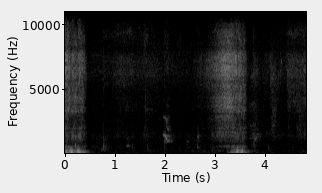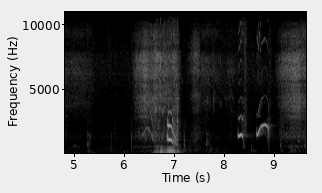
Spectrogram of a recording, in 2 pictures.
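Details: Sleeping American Bully mom nursing a newborn litter gives three low, rasping snores about three seconds apart, while thin rising puppy squeals break in between them.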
